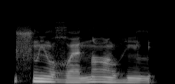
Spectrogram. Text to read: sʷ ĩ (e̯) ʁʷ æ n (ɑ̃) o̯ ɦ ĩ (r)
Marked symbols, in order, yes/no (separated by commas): no, yes, no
